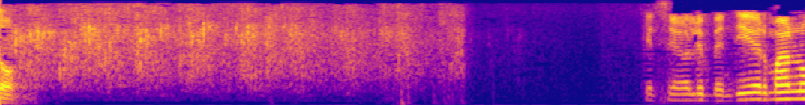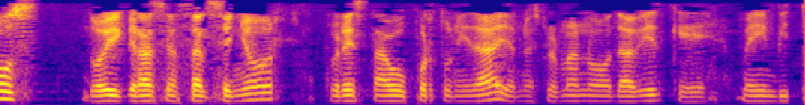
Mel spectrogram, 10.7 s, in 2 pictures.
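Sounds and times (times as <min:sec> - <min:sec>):
speech: 0:00.0 - 0:00.4, 0:04.3 - 0:10.7
audience applause: 0:00.0 - 0:03.2.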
